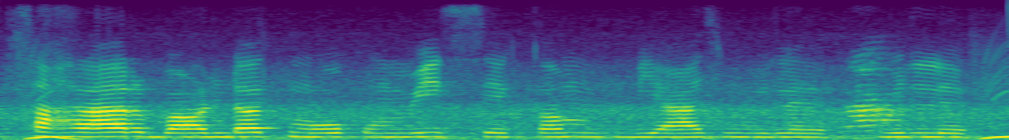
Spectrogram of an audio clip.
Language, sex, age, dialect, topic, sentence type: Magahi, female, 18-24, Northeastern/Surjapuri, banking, statement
